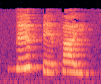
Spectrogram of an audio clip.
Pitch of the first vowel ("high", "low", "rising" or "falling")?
rising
